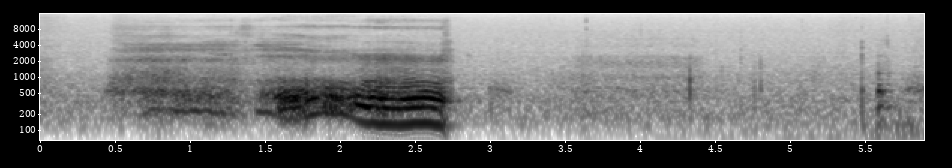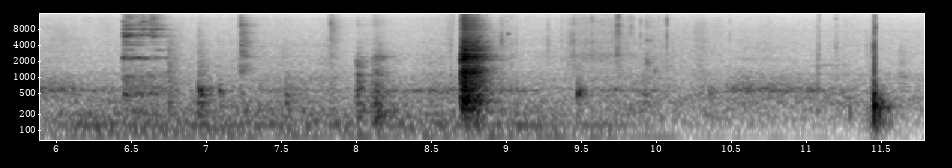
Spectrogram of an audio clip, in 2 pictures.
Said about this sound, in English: Oh, you're making tapping noises now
